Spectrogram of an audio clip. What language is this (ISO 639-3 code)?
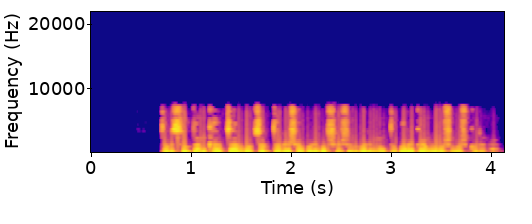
ben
